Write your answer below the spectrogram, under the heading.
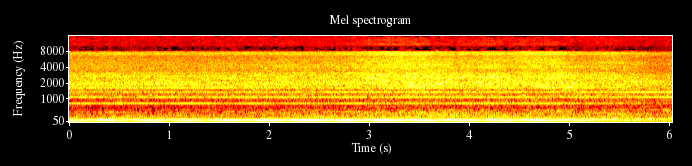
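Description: Pilawa hydraulic passenger lift travelling upward: its pump motor runs with a steady low hum and a whine of several high tones, easing off slightly near the end.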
